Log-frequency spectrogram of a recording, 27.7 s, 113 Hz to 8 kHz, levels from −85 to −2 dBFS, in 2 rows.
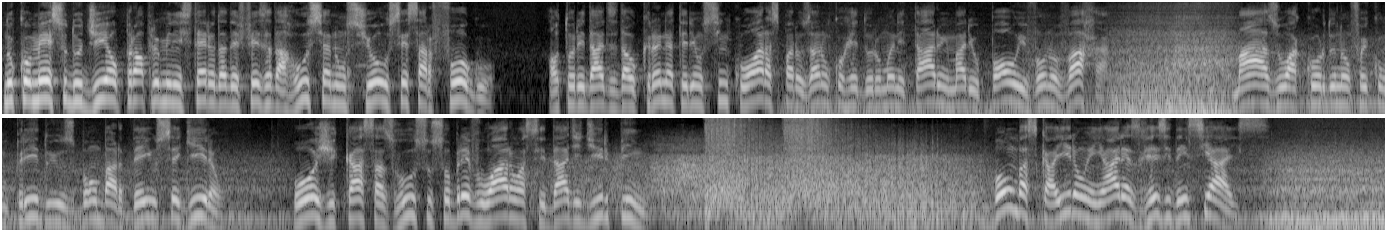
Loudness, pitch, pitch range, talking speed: -26 LUFS, 170 Hz, 160-190 Hz, 115 wpm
